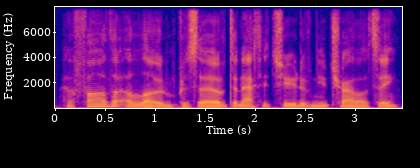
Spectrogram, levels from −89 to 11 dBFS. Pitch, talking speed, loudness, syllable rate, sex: 120 Hz, 140 wpm, -15 LUFS, 6.0 syllables/s, male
